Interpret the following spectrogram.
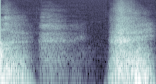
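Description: A woman's breathing while exercising, close on a headset microphone: a breathy exhale like a sigh trailing off at the start, a short pause, then another audible breath near the end.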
